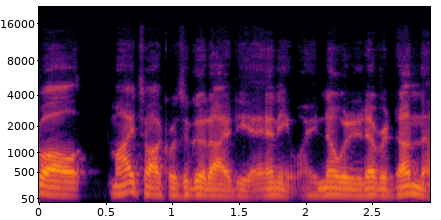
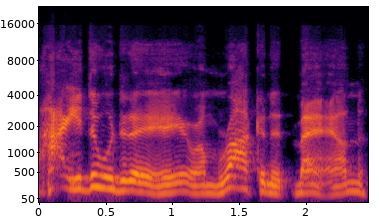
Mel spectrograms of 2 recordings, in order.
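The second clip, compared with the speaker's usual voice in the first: cheesy, corny put-on DJ voice, much higher; 7 semitones higher than usual. Mocking how radio hosts talk nowadays, in a cheesy radio DJ voice. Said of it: "Why are you talking like that?".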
